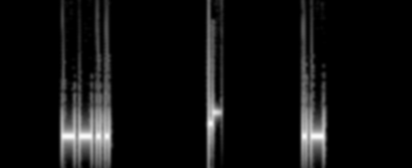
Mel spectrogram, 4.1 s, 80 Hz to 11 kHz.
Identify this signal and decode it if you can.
Morse code, heard as a keyed tone, about 27 wpm, 700 Hz. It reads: Z A
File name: Single-Letter-Number-28wpm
